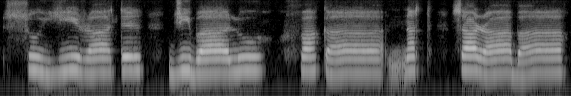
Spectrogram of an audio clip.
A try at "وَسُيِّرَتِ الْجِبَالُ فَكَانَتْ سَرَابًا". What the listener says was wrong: Remember that ra with a fatha, then you have to make that a thick sound. So that would be saraba. Make your mouth round and say ra.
